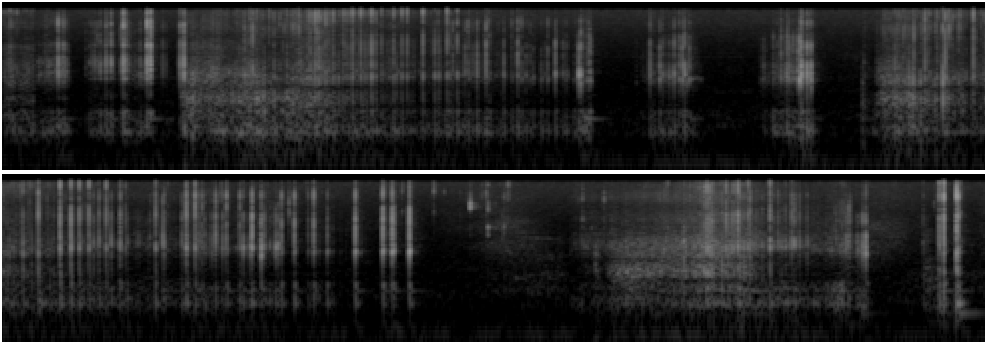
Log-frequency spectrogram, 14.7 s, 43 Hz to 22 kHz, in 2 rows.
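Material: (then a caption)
Foam. Both hands scratch and rub long painted fingernails over a soft, porous black foam windscreen fitted over the hollow head of a silver metal USB microphone. The result is a steady, dense, close-up scratching and rustling with a muffled low-mid weight and little bright content. It pauses into brief quiet gaps around 4.5–6 seconds and 10.5–12 seconds, then resumes.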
